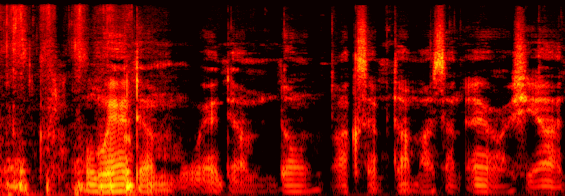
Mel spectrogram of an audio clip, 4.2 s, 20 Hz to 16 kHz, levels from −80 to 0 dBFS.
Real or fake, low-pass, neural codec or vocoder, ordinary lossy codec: real; 14.4 kHz; none; MP3, 96 kbps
